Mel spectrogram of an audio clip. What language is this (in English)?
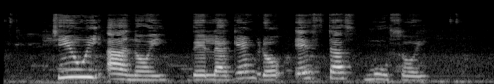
Esperanto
